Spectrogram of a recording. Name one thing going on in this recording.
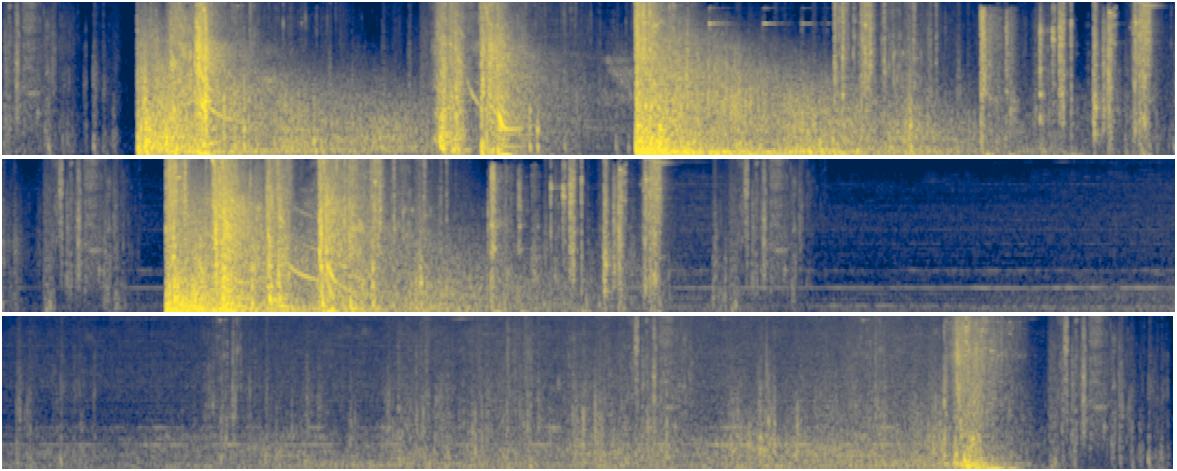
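A rifle fires loud, sharp shots that ring out and fade.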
